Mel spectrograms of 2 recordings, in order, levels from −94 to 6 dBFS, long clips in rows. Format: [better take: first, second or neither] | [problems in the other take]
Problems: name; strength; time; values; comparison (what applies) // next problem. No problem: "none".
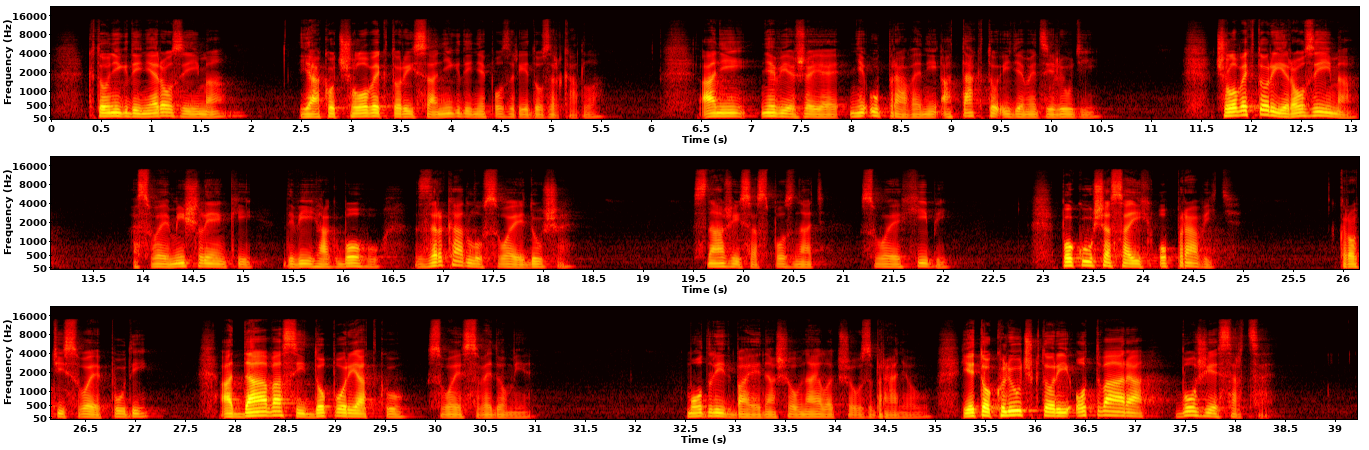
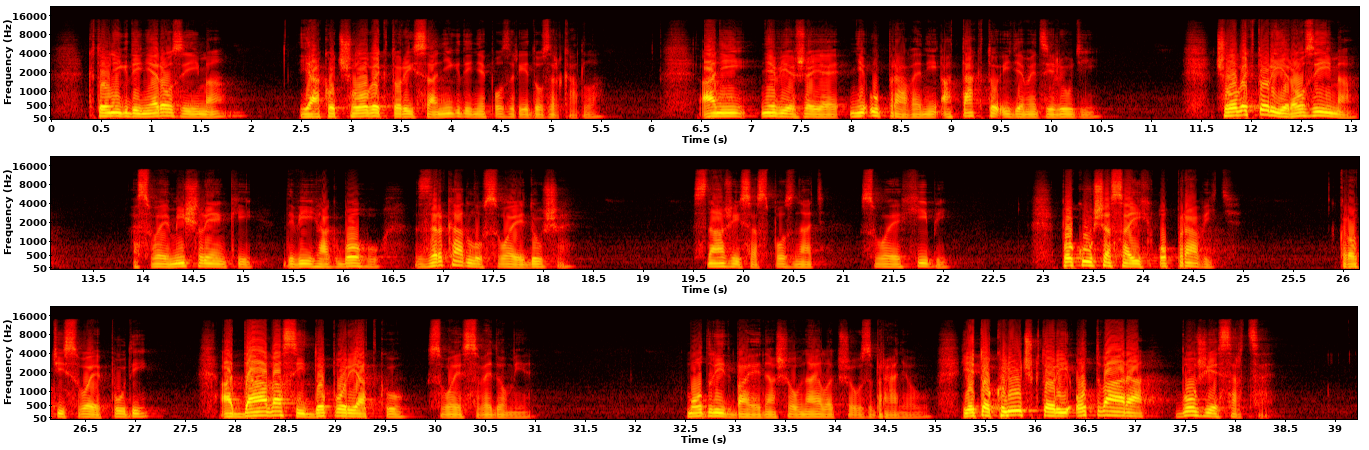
first | distortion; heavy; 4% of the sound clipped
